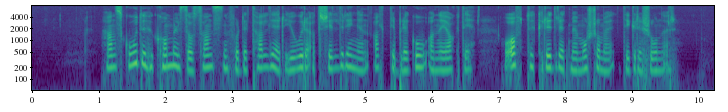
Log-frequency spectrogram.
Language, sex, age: Norwegian, female, 37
